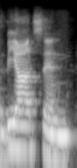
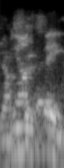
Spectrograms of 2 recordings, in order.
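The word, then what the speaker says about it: Beyoncé: On the occasions when black, of course now there's Beyonce and whomever else that they, you know, I said her name wrong, huh? Beyonce. Yeah. Beyond saying.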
